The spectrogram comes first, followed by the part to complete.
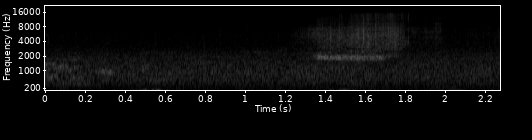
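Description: Faint outdoor ambience with a low wind rumble on the microphone, and a brief soft breathy sound about one and a half seconds in.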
